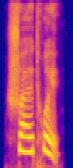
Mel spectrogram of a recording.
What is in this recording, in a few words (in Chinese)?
"衰退", Chinese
